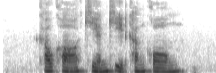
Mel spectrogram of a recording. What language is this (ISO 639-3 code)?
tha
